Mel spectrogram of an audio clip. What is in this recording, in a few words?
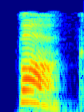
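"buck", American English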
